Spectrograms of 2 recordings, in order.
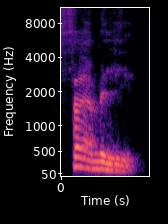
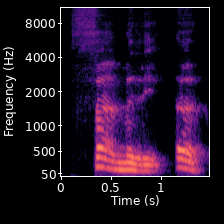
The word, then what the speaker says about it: family: Então, qual que seria a pronúncia da palavra family? Family.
